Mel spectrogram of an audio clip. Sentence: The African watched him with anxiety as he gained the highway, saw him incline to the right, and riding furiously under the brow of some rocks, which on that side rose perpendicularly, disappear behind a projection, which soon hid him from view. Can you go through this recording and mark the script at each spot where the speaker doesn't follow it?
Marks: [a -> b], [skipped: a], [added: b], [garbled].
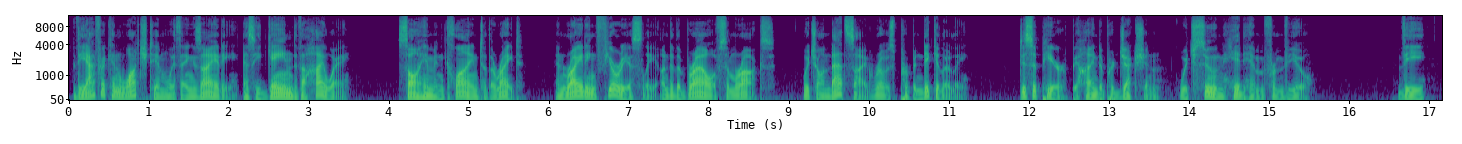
The African watched him with anxiety as he gained the highway, saw him incline to the right, and riding furiously under the brow of some rocks, which on that side rose perpendicularly, disappear behind a projection, which soon hid him from view. [added: The]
